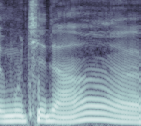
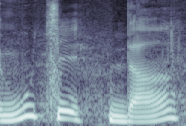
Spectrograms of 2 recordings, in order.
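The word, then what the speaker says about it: Moutier-d'Ahun: Bon bah voilà les passionnés, on est arrêté devant l'abbaye de Moutier d'Ain, voilà, donc un D'_AHUN, voilà, ça s'écrit comme ça.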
